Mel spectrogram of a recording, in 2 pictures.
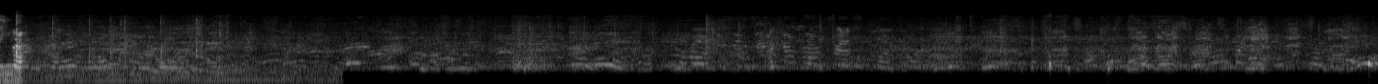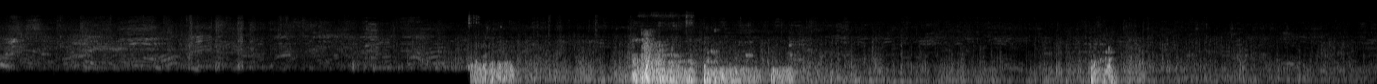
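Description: Children shout and chatter at a distance outdoors.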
